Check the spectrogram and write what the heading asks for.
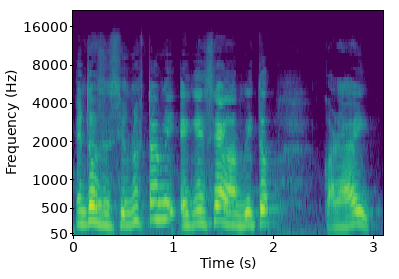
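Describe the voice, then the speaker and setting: An older woman from Venezuela, speaking as an interview guest in a reflective conversation, pausing often to search for her words. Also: medium pitch, animated, a little mellow. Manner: thoughtful, pauses to search for words.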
